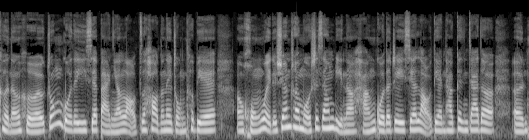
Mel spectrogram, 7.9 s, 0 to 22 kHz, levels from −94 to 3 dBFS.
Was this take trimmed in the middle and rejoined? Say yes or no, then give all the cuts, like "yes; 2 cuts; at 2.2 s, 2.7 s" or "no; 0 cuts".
no; 0 cuts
